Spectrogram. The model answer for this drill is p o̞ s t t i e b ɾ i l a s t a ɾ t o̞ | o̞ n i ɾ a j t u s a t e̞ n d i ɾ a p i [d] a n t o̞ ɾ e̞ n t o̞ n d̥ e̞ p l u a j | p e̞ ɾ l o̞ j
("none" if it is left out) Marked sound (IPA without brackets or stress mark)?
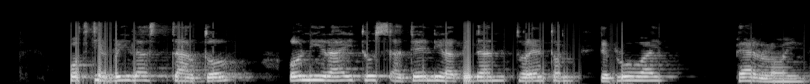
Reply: d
